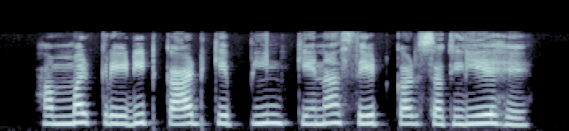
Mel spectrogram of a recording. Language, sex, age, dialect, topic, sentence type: Magahi, female, 41-45, Southern, banking, question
